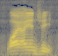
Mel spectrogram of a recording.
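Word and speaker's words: 赢: Set constant win to be, how do you say win in Chinese? Which one? Y-A-N-G? Y-I-N-G. Y-N-G. Okay, everybody remembers that win means ying, okay?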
